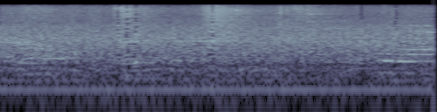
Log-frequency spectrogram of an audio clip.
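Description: Room noise of a large indoor riding arena: a steady low hum under an even hiss, with faint distant voices.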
